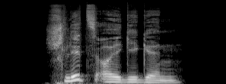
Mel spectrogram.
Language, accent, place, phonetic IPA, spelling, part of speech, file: German, Germany, Berlin, [ˈʃlɪt͡sˌʔɔɪ̯ɡɪɡn̩], schlitzäugigen, adjective, De-schlitzäugigen.ogg
- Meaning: inflection of schlitzäugig: 1. strong genitive masculine/neuter singular 2. weak/mixed genitive/dative all-gender singular 3. strong/weak/mixed accusative masculine singular 4. strong dative plural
